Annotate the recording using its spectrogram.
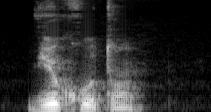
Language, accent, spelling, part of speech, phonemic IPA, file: French, France, vieux croûton, noun, /vjø kʁu.tɔ̃/, LL-Q150 (fra)-vieux croûton.wav
- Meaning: an old fart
